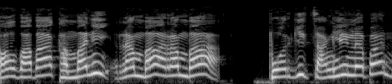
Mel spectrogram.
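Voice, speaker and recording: A man puts on a cartoonish character voice pitched extremely high. He speaks at a very slow pace. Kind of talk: comic overacting. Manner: cheeky, mocking.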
